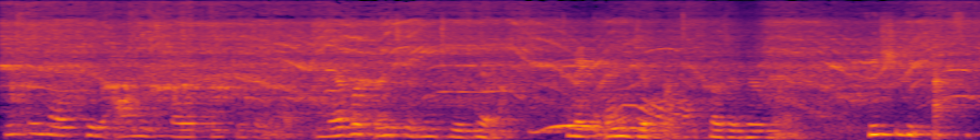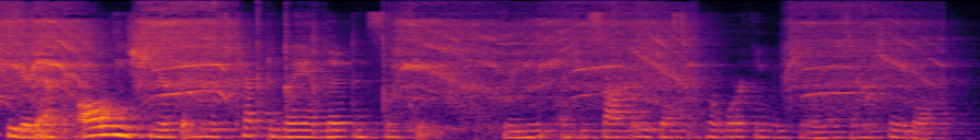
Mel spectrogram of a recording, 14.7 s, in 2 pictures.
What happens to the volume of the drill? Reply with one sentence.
The loudness of the drill goes down.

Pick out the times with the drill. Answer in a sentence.
The drill can be heard from 0.0 to 14.6 s.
